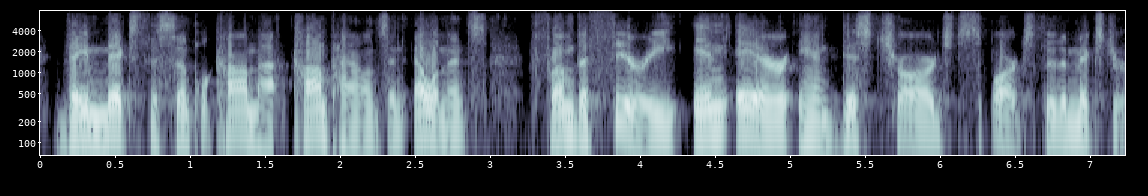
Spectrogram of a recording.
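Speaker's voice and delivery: ordinary delivery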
